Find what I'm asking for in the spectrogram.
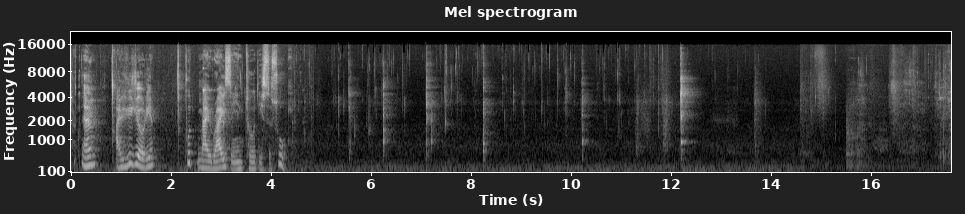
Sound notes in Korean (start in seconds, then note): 7.1 숟가락으로 섞는 소리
